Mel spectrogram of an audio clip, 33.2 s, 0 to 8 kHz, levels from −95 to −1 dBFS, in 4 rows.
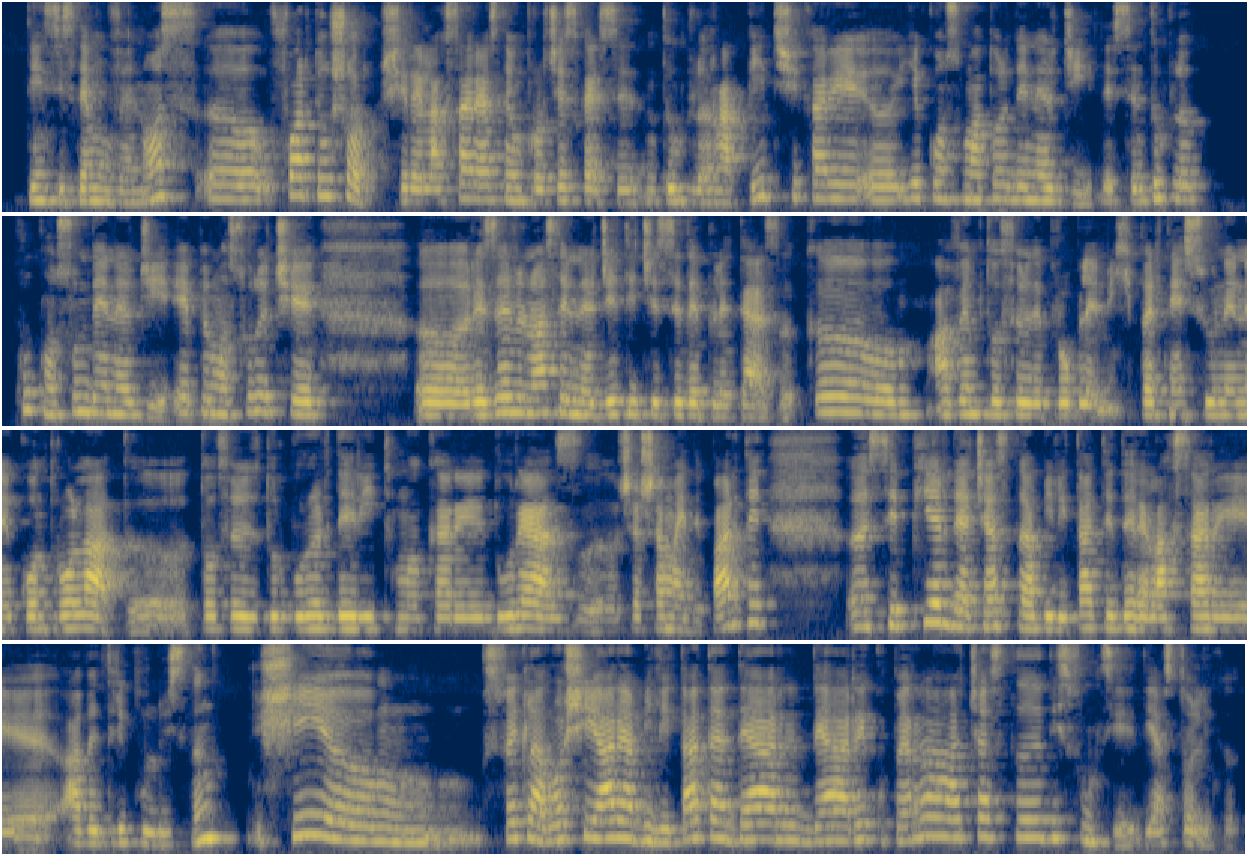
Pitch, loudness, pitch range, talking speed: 185 Hz, -23 LUFS, 175-215 Hz, 145 wpm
